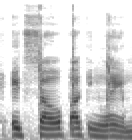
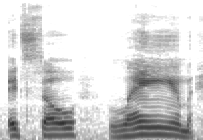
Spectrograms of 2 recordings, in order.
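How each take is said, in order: First: Said in the usual way. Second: Drawn-out, very slow "It's so lame" with a dragging fall on "lame"; disgusted. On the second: Real, not acted. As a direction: let "It's so lame" sag out slowly in disgust. Disgusted sigh at homophobes.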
